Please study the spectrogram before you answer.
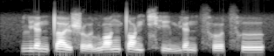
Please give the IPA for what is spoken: ljɛ˥˧nt̪a˥˩ɪ̯ʂɤ˨˩lwɑ˥ŋ t̪ɑ˥˩ŋt͡ɕʰi˨˩mjɛ˥˩n t͡sʰɤ˧˥t͡sʰɹ̩˥

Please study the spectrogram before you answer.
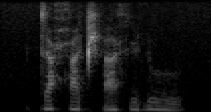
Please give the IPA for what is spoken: tə ħat͡ʃʼaxyɗu

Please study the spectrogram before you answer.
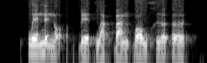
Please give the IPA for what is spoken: hwe˨˦nḛ˧˨nɔ̰˧˨ʔ | ɓe˨˩kwa˨˩k̚ɓa˨˦ŋɓɔ˨˩w xɨ˧ə̯ʔəː˨˩t̚

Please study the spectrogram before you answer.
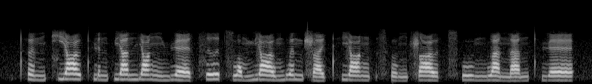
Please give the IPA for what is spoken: t̪ʰə˨˩n t͡ɕjɑ˥ʊ̯t̪ʰɥɛ˨npjä˥˧n̪jɑ˥˩ŋ mɥɛ˨˩t͡sɹ̩˥t͡swɔ˨ mjɑ˥˧ʊ̯mwə˥˩nʂa˩ɪ̯t̪ʰjɑ˥˩ŋ t͡sʰʊ˨˩ŋʂɑ˥˧ʊ̯t͡sʰu˥˧n̪wa˥˩n a˧˥nt̪ʰɥɛ˥

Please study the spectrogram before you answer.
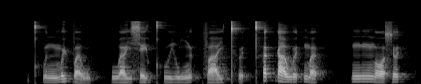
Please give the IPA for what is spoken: kʷʰɐ˧nmɵ˥ɥpɐ˨w | wɐ˨˧jse˧jkʷʰiː˨˧w ŋɐ˥k̚faː˨˥j t̪ʰɵ˨˥t̚ t̪ʰɐ˥k̚aː˧wɵ˨˥t̚mɐ˨˥k̚ | ŋɪ˥ŋn̪ɔː˧sɵ˥t̚

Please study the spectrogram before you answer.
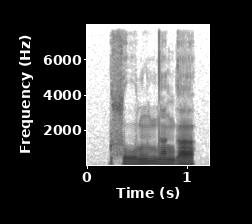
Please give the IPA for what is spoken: so lũndãŋɡa

